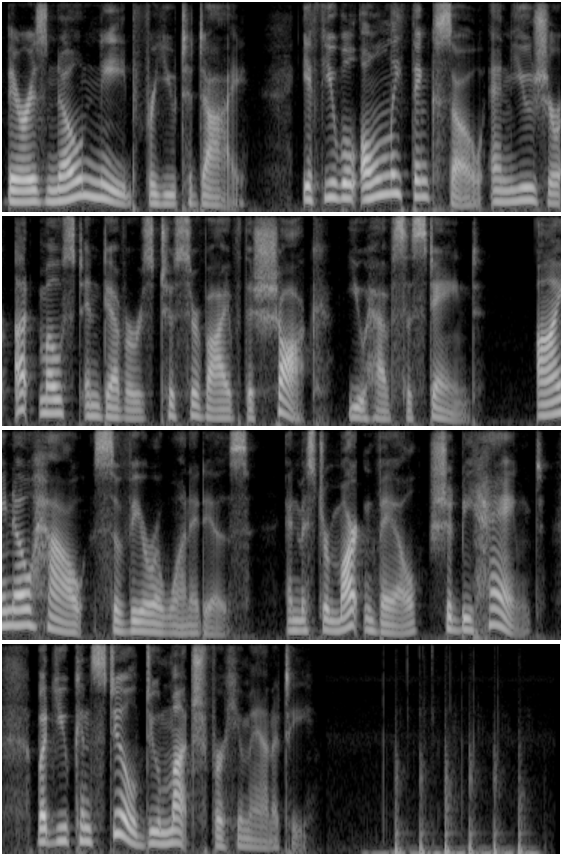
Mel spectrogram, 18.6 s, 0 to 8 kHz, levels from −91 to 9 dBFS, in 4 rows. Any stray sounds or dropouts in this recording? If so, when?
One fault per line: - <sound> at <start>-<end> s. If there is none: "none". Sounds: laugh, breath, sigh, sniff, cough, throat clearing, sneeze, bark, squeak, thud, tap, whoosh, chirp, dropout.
- thud at 17.0-18.5 s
